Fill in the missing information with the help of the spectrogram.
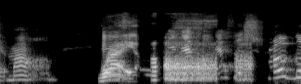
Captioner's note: groans loudly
